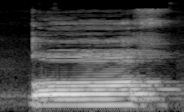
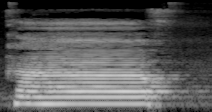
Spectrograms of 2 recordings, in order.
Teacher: জিহ্বার গোড়া থেকে একটু আগে বাড়িয়ে উচ্চারিত হবে। জিহ্বার গোড়া থেকে হবে কফ, মোটা হরফ, একটু আগে বাড়িয়ে হবে কাফ, এটা হচ্ছে পাতলা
